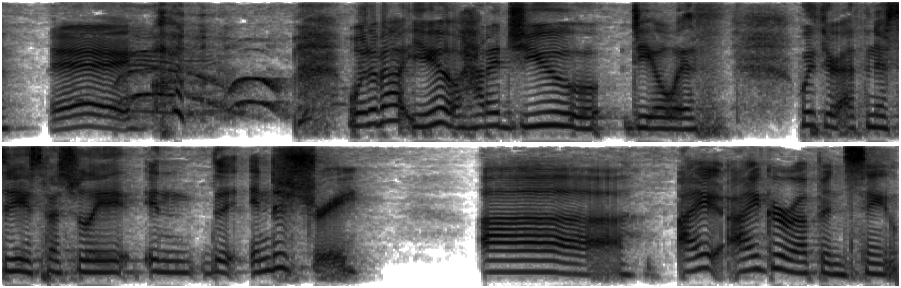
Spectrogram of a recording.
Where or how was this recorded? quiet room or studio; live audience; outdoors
live audience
